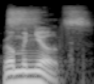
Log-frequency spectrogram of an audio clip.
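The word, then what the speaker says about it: Romaniotes: meet the romanes is that right I said pronounce it Roman Roman yot Roman yotes Roman can you tell us about it well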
